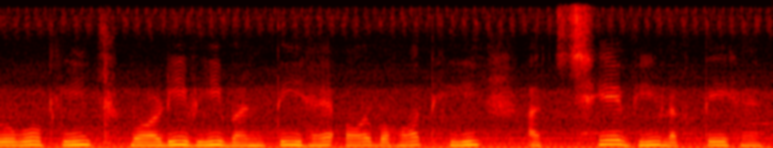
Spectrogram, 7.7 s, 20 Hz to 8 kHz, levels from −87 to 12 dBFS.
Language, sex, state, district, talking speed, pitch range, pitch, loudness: Hindi, male, Uttar Pradesh, Jalaun, 100 wpm, 175-205 Hz, 185 Hz, -29 LUFS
